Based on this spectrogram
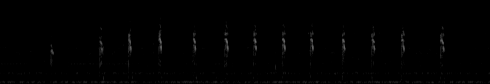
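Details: Osprey at a nest near Charlo, Montana, on a nest camera, July 2018: about thirteen short, piercing whistled chirps, evenly spaced roughly three per second, over a low steady hum.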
